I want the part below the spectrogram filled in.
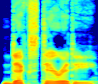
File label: "dexterity", english spelling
